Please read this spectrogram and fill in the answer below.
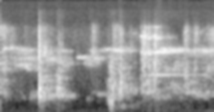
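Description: A few light clicks and clinks amid faint background noise, picked up over an open video-call microphone.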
